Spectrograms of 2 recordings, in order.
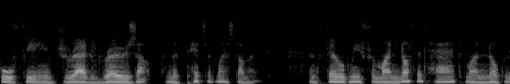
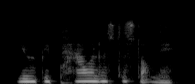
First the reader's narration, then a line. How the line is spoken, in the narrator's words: the elf said sadly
